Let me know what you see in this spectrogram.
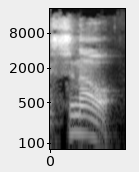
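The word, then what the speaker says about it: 素直: 예, 스나오. 앞에 소발음은 스루 가는 것이 보통인데요. 요 직자가 이 나오스 때문에 발음이 스나오라는 거, 우리말로는 솔직한, 순수한, 자주 보입니다.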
